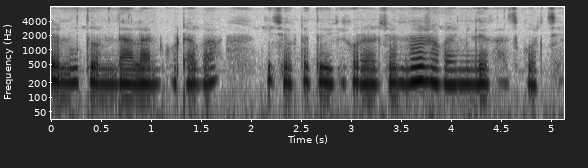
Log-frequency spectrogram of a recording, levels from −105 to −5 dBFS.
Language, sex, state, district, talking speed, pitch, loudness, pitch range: Bengali, female, Tripura, Unakoti, 140 wpm, 200 Hz, -20 LUFS, 195-210 Hz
